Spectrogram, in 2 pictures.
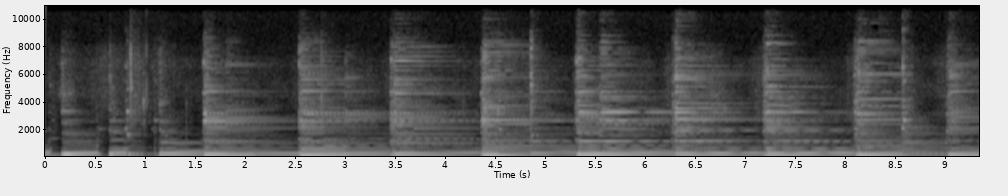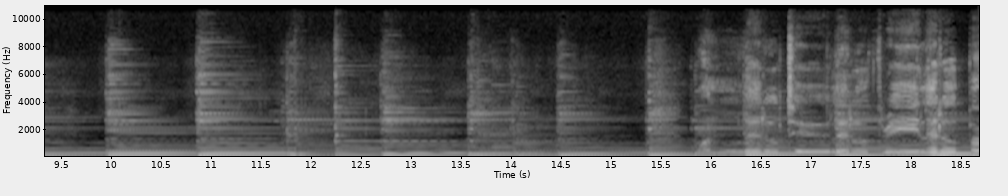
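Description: Guitar strumming chords at a steady pace, about one strum a second, each chord left to ring; a voice begins singing over it near the end.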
